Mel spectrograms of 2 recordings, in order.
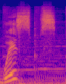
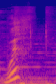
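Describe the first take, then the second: First: The s sounds are pronounced clearly. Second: The s sounds are lisped and blurred.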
